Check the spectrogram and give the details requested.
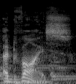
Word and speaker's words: advice: and advised the verb the noun advice has a C which is pronounced like an S and the verb advised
